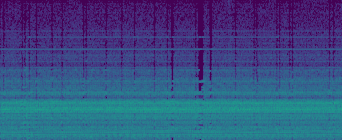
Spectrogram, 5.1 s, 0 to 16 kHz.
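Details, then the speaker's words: 1989 Acorn A3000 hard drive, microphone close, after repair of a drive that spun up and down then stopped; steady high whine at one pitch, starting straight away without cycling and loading the OS: normal hard drive spin-up. "and it's working I'm really really happy well unless it's a coincidence it started up straight away no issues no spinning up and down he loaded the operating system straight away and it seems fine"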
